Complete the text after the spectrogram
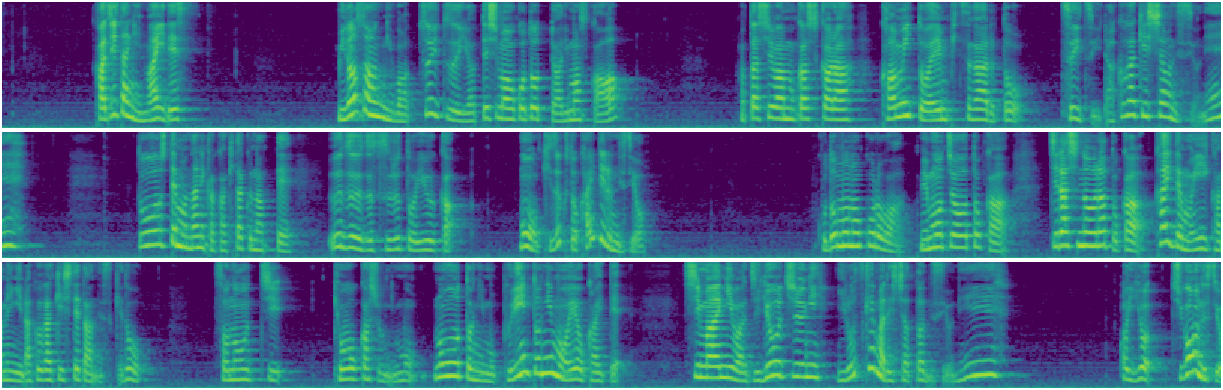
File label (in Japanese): フリートーク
